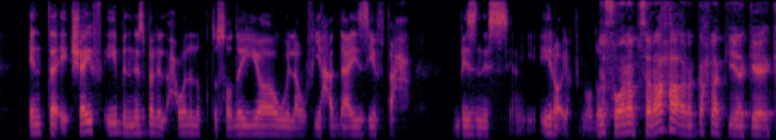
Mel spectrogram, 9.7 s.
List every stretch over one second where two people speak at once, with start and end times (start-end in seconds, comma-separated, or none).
none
